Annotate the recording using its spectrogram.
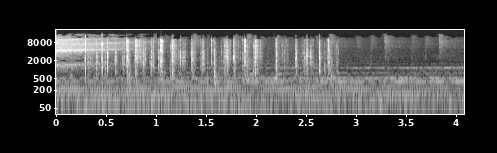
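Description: Typing sound effect: a quick run of keystroke clicks that thins out after about three seconds, over a soft music bed, as on-screen text is typed out.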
